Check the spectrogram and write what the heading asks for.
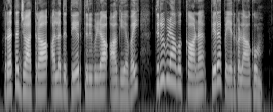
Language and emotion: Tamil, neutral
